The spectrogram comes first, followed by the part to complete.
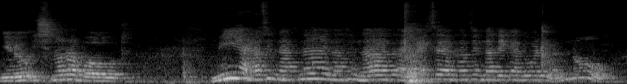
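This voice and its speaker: A woman's medium-pitched voice comes through audible room echo and noticeable background noise. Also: lively intonation, fairly quick pace. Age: 60s. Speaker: nurse. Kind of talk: radio interview. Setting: studio.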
